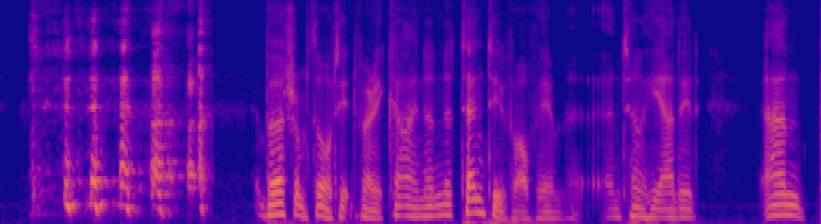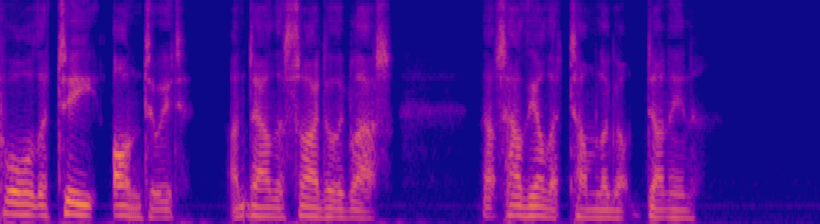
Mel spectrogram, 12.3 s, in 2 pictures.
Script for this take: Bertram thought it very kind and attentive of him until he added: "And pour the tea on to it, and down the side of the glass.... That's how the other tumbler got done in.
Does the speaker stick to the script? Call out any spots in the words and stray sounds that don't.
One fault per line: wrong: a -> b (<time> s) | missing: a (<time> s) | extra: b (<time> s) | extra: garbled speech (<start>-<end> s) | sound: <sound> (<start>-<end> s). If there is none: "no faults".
sound: laugh (0.2-1.6 s)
